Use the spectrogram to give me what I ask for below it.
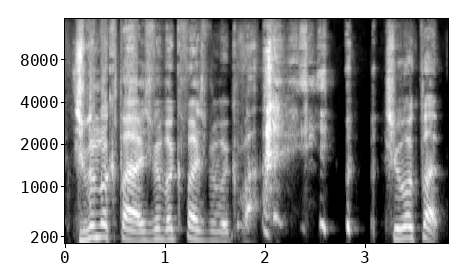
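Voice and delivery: high-pitched, giggling through the words; trying not to laugh and failing; real laughter breaking through. Real, not acted. Cracking up at the track.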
